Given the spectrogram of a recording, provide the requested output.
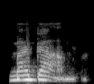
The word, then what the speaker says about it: madame: madame you don't say the first ma is short and the next half is slightly longer more stressed my damn the third one is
